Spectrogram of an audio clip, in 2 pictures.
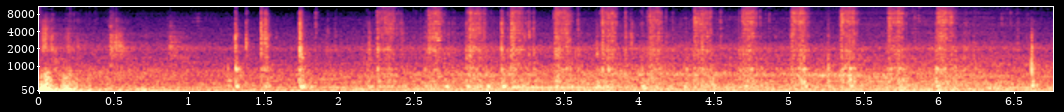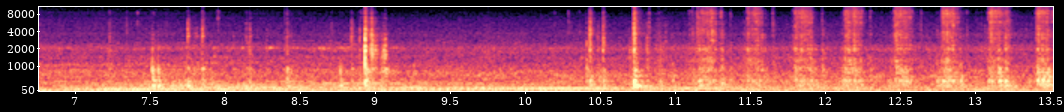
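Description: Hand ratchet wrench clicking in quick runs, several clicks a second, as the nuts holding the windshield wiper arms are turned off by hand. One run starts about two seconds in and another near the end, over a low steady hum.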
